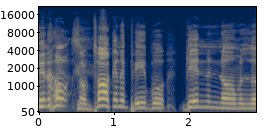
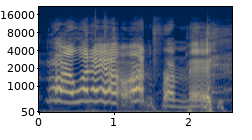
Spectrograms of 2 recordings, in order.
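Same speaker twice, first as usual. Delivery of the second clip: put-on drawn-out, slow, shrill, very high old man yell. Retelling how an old man slowly rushed the stage: imitating an old man screaming. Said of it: "because it was so slow".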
